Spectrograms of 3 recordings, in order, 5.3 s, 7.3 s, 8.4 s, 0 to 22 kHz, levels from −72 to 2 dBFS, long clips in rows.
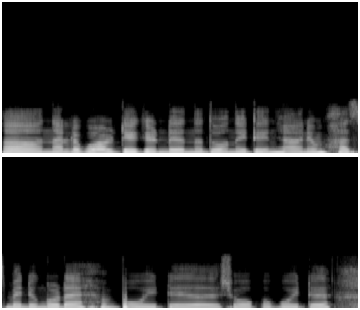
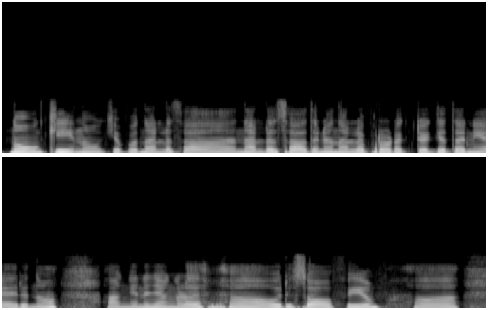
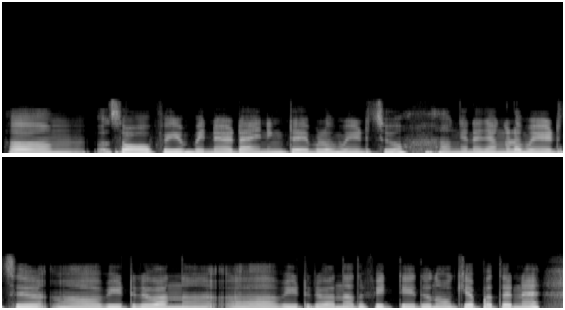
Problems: low volume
